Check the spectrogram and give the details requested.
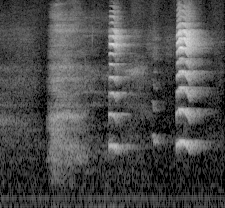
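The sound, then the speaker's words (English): A dog howls: a breathy whimper, then two short, tonal howls a beat apart, the second louder and fuller, with no one talking. “Guys, my dog just wants to sing to you for a moment.”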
